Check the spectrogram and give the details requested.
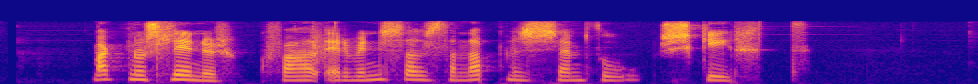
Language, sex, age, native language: Icelandic, female, 30-39, Icelandic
